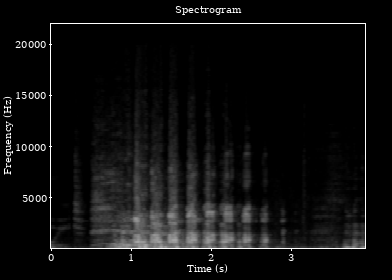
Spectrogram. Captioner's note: laughter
